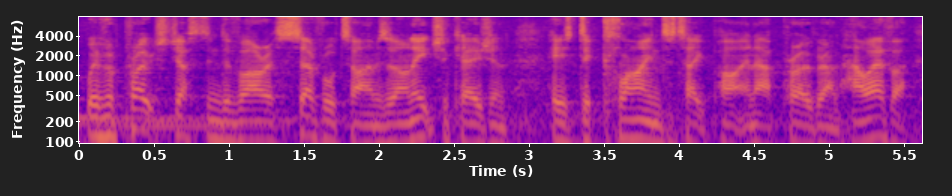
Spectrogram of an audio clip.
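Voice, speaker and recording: A man presenting a documentary in a brisk, formal manner. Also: deep voice, background noise. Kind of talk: scripted presenting.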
